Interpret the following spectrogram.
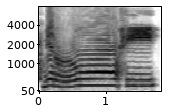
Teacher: नून की आवाज नहीं आ रही, नून की आवाज को रा में मिला दे रहे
